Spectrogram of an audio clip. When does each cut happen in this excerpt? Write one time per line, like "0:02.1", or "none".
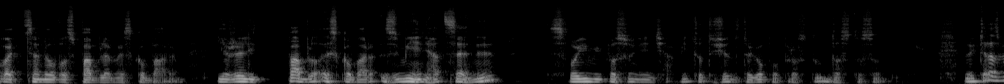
0:02.0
